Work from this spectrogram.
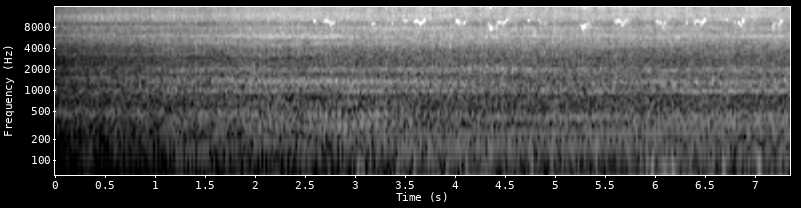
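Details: Sony AV-3400 EIAJ portable reel-to-reel video recorder on rewind: a high chirping squeal that climbs in pitch as the reels spin up, then stops. The transport is squeaking; owner plans to clean and oil it.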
